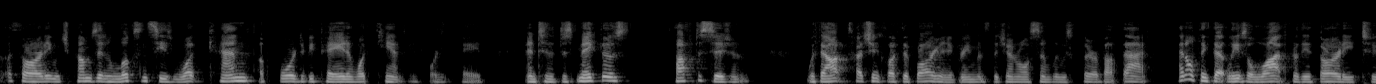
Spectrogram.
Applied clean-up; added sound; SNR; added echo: neural mask model DeepFilterNet 3.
